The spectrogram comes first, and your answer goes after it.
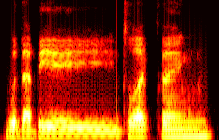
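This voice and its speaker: A man's voice: mid-range voice, level tone, measured pace. A man chatting casually as a tabletop game player, hesitant and questioning as he works things out.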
